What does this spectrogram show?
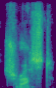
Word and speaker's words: TRVST: So trust stands for the traceability and verification system um however um we pronounce it trust.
